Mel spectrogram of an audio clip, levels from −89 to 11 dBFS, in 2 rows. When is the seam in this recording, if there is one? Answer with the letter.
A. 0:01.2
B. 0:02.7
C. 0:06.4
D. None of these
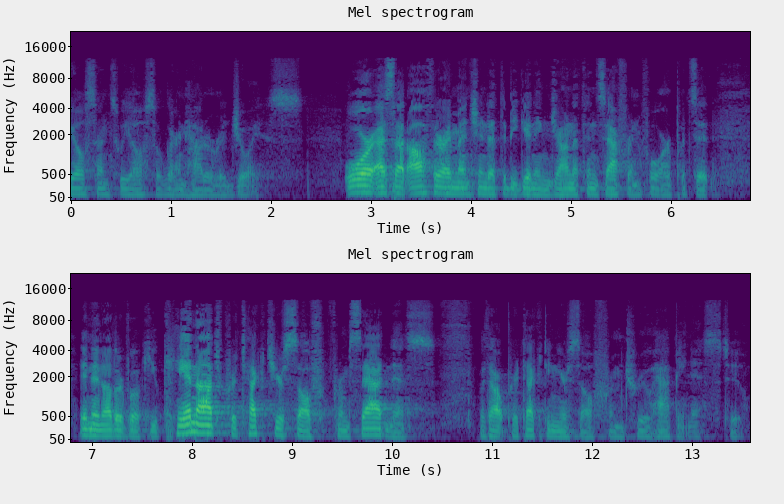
B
